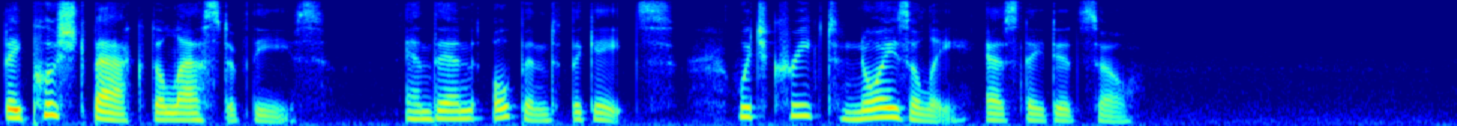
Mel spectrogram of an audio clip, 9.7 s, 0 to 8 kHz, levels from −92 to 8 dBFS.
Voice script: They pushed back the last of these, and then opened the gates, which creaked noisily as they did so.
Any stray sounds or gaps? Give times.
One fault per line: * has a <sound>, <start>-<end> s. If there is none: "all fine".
all fine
